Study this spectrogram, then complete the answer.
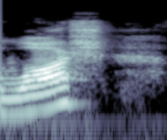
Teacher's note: in Appalachia they add an R to wash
